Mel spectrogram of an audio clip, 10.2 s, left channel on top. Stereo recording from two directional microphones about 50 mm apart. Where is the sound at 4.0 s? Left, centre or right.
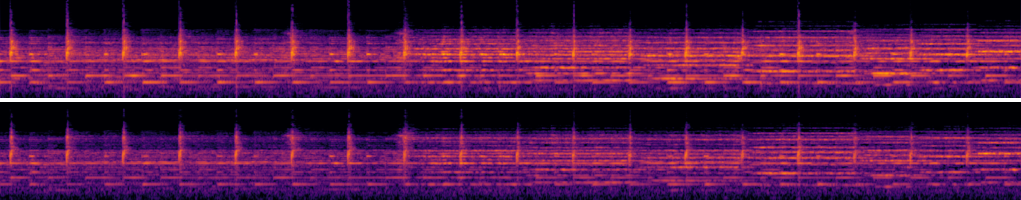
Left.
